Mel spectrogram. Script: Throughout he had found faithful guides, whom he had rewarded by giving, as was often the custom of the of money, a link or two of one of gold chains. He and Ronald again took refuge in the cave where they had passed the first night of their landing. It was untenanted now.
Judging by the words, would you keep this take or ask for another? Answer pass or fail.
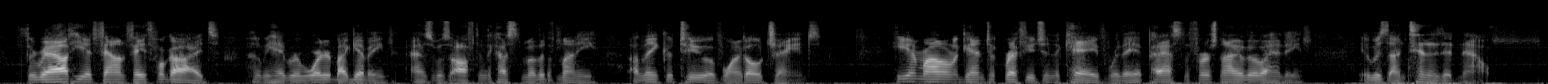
pass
